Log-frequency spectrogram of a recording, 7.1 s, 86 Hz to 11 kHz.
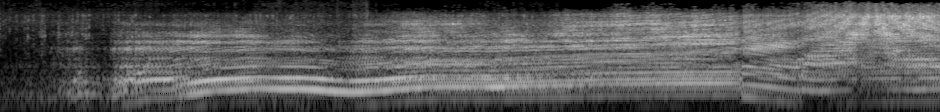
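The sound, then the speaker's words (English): A 427 Cobra Roadster sports car engine roars loudly and steadily, its pitch climbing, wavering up and down and then shifting near the end. “Here's a 427 Cobra Roadster.”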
